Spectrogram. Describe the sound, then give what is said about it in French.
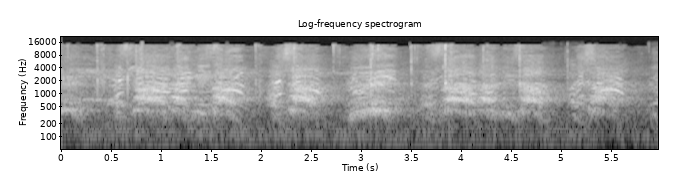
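Protesters in Lebanon chant an Arabic slogan demanding the fall of the regime, at a mass evening demonstration against a new tax on instant messaging. Thousands of voices shout in loud, rhythmic, repeating phrases with no break. “Le peuple réclame la chute du régime, on reconnaît là le chant emblématique du printemps arabe de 2011.”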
